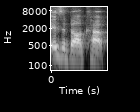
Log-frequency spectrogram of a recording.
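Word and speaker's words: Isobel Cup: really looking forward to chatting today it's actually isabelle cup but a lot of people call it call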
